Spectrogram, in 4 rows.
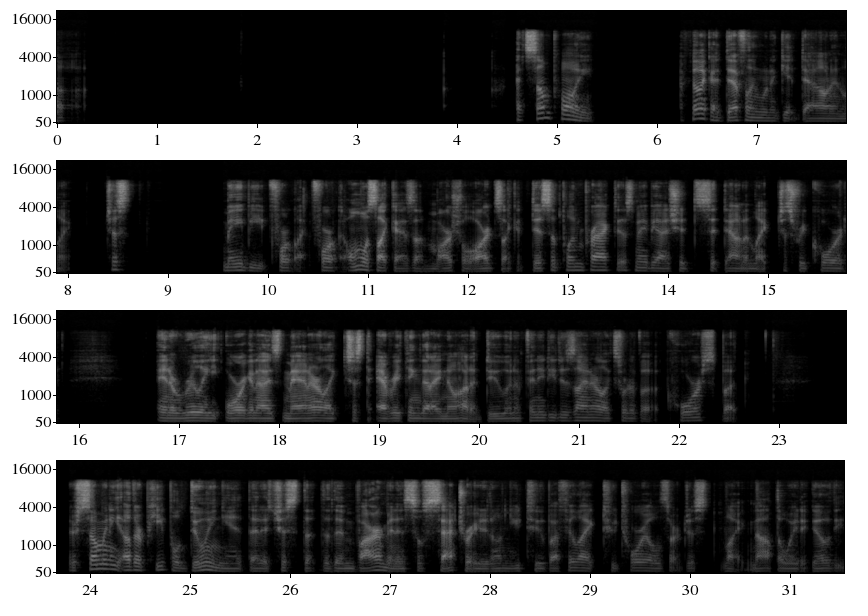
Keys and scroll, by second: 10.2 v, 12.8 super+z, 28.2 a.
